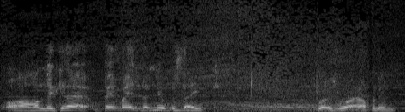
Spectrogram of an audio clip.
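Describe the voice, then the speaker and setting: A man commentating live on a sim race, his pitch a little high and leaping up in excitement at every mistake or pass. The sound is dull and lo-fi. Racing game engines drone loudly behind him. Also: normal speed. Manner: excitable, voice jumps up at incidents. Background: racing game engine noise.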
